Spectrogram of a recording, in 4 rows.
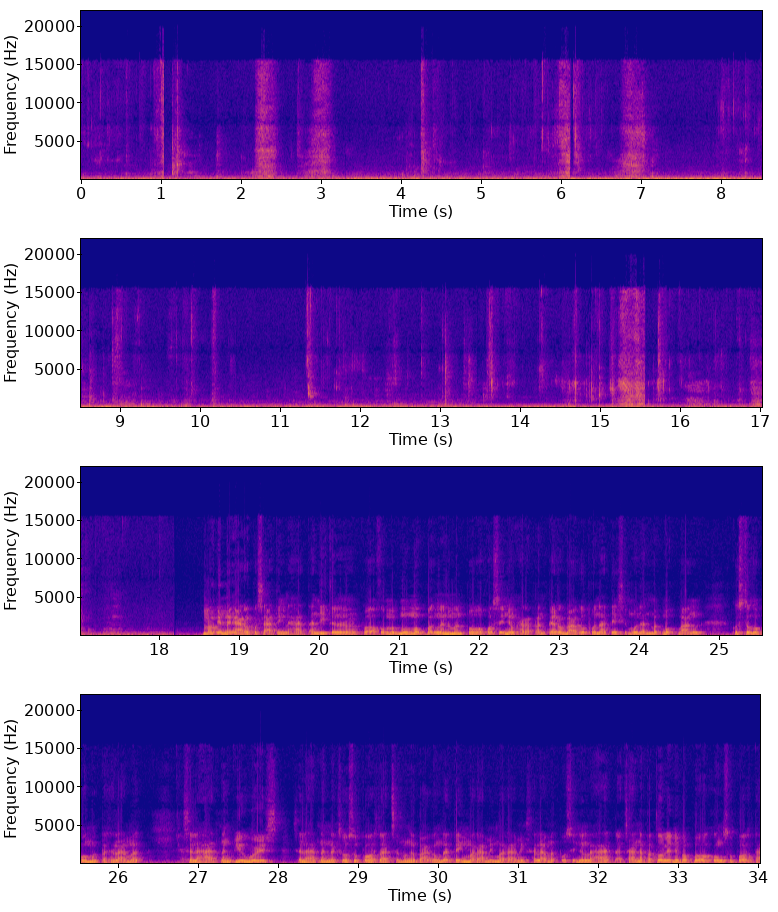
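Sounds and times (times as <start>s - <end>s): mouth chewing food: 0.0s - 3.2s, 4.0s - 10.5s, 11.3s - 18.2s
steady low hum: 0.0s - 34.0s
wet mouth clicks and smacks: 4.0s - 7.1s, 11.3s - 17.1s.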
